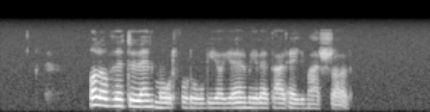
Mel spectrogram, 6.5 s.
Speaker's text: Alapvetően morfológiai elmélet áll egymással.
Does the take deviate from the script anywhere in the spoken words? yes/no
no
